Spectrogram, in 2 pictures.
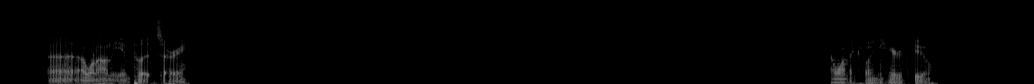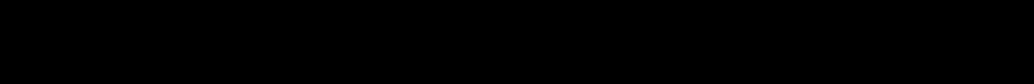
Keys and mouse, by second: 0.4-1.3 drag, 2.8-6.5 drag, 5.4 s, 7.4-8.5 drag, 8.9 click, 9.6 x, 10.3-11.6 drag, 12.0-13.6 drag, 14.8 middle click, 16.4 middle click, 18.1-20.6 drag.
